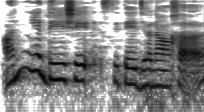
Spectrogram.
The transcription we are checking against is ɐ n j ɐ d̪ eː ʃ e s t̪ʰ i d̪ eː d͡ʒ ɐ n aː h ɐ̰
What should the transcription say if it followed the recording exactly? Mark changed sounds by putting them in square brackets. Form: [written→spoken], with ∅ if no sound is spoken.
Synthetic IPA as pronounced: ɐ n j ɐ d̪ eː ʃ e s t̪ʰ i [d̪→t̪] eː d͡ʒ ɐ n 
